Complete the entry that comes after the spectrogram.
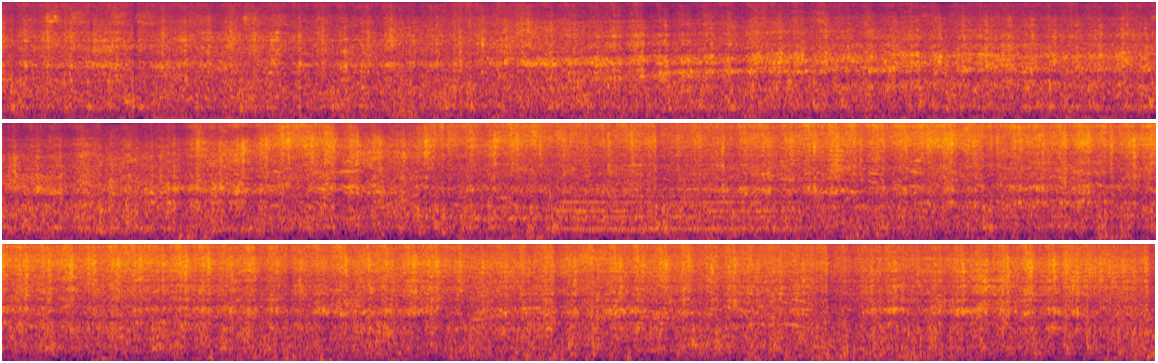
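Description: Konkan Railway passenger train running, heard from on board: a steady rumble with the clickety-clack of wheels over rail joints. About halfway through, a horn sounds once, briefly, for about a second.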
